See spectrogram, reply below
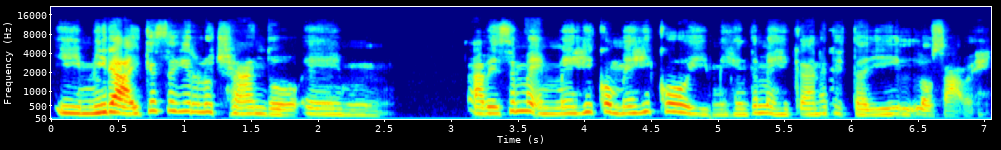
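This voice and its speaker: A woman's voice: medium pitch, animated, normal speed, no echo, studio quality. A woman with a Venezuelan accent speaking earnestly and from the heart on a remote audio call. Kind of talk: personal remarks in an online audio chat room.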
